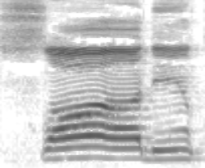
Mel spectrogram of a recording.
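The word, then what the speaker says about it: صادقين: সদ মোটা করবেন, সা বলবেন না, সাদিকিন।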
